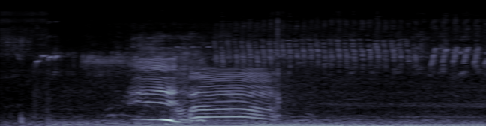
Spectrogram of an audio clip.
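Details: Village cattle heading down to the rice fields, calling to their companions: one drawn-out, wavering moo in the middle, with chirping birds and a steady low rumble behind it.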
